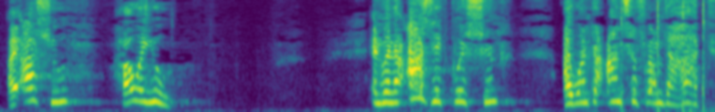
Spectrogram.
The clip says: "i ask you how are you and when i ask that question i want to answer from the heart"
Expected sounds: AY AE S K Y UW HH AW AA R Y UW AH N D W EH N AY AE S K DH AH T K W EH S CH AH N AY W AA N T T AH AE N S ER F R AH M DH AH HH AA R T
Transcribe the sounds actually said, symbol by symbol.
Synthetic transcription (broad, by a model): AY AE S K Y UW HH AW AA R Y UW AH N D W EH N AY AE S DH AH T K W EH S CH AH N AY W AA N T T AH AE N S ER F R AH M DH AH HH AA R T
